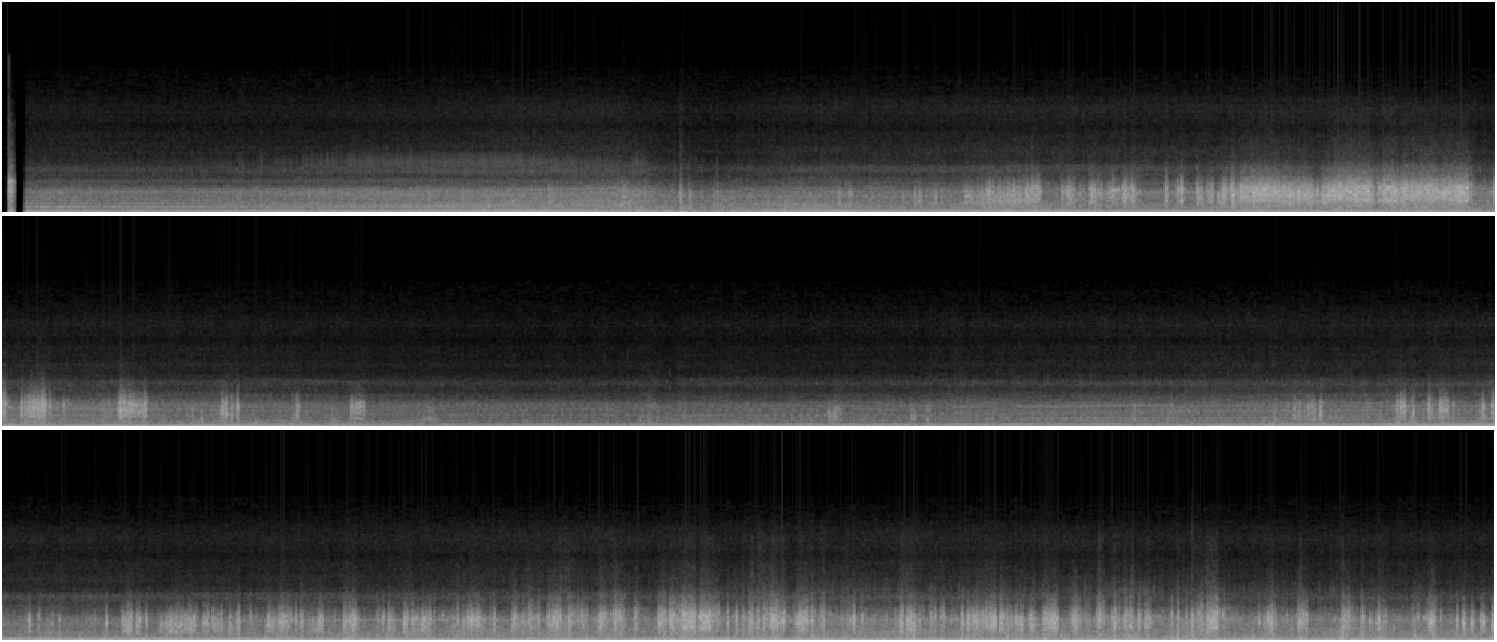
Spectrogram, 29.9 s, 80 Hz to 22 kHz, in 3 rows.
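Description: Honda CBF600S inline-four engine heard from an onboard camera while riding: the engine note rises and falls with the throttle, dropping sharply about four seconds in, sagging again near the middle and climbing steadily after that. Wind buffets the microphone as speed picks up.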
